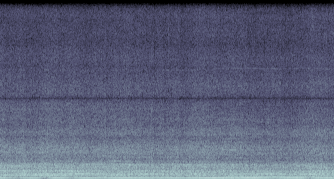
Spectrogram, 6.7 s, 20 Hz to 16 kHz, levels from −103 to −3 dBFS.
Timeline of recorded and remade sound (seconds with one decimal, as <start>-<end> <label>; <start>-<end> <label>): 0.0-6.7 recorded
